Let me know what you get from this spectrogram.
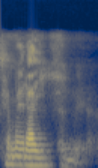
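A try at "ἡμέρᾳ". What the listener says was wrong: gemera. Cuando tiene la iota suscrita no se pronuncia. Gemera. Pronunciamos igual. El nominativo con el dativo lo pronunciamos igual, solo que uno tiene la iota suscrita.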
